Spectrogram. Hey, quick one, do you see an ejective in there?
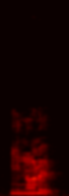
no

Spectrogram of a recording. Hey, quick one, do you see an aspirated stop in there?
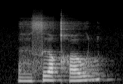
yes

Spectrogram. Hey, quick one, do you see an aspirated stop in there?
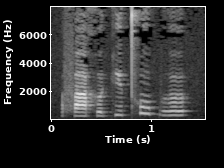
yes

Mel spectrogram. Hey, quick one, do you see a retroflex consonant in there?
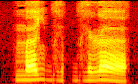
yes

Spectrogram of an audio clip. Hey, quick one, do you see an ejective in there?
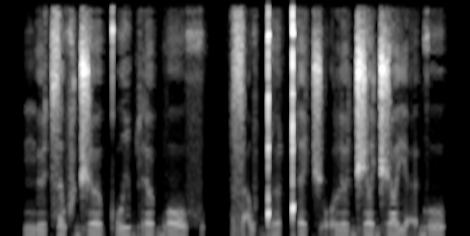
yes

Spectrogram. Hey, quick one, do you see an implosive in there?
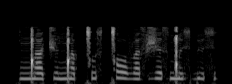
yes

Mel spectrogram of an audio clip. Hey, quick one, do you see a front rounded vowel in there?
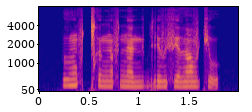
yes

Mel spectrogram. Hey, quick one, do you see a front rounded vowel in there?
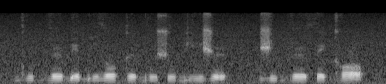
yes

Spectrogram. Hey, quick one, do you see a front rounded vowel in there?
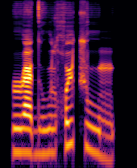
yes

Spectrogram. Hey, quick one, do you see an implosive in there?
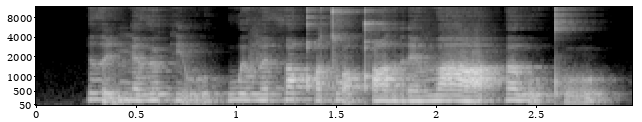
no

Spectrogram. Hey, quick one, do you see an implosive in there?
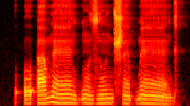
yes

